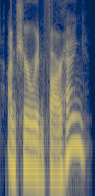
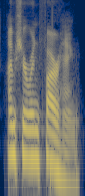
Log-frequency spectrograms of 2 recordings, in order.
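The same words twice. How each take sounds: First: "Farhang" rising as if unsure; upward inflection. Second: "Farhang" falling to a full close; finished thought. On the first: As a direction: lift "Farhang" like a question, losing credibility. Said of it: "Say it with an upward inflection". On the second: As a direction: complete the thought, dropping "Farhang" firmly. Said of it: "So finish one thought". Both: Shown as a demonstration.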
